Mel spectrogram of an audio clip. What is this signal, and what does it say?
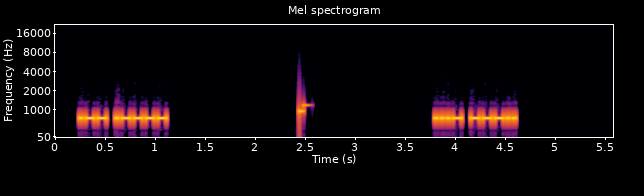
Morse code, heard as a keyed tone, about 40 wpm, 700 Hz. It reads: W1 V8
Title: Single-Letter Single-Number 40wpm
